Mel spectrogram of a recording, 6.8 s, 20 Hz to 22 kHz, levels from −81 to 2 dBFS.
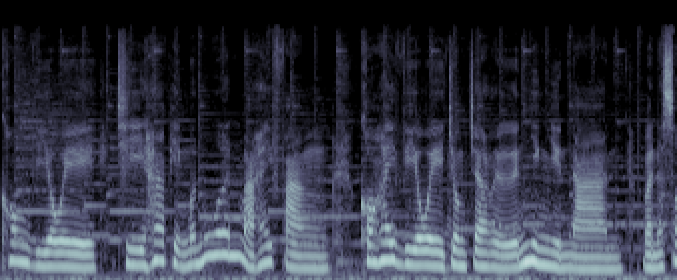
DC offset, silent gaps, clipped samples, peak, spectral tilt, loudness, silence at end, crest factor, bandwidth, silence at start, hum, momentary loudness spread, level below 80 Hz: under 0.1%; none; under 0.1%; -8 dBFS; -5.5 dB/octave; -22 LUFS; 0 s; 14 dB; 16 kHz; 0 s; none; 7 LU; -50 dBFS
